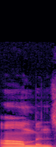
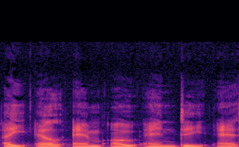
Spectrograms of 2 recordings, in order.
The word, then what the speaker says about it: almonds: there's one thing about almonds which is spelt a-l-m-o-n-d-s some people pronounce the l and some people don't so that's a question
